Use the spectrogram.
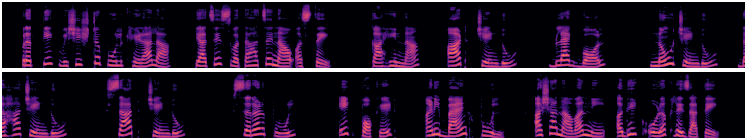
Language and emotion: Marathi, neutral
